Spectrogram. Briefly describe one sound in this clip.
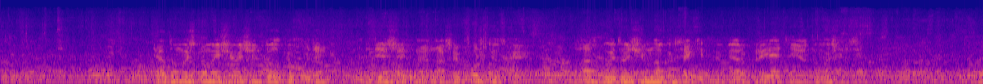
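An elderly man speaks into a microphone, amplified through a loudspeaker.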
